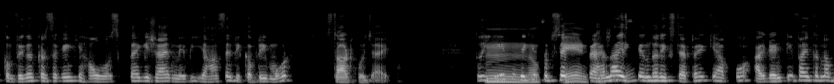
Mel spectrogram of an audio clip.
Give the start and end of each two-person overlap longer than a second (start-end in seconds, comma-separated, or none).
4.8-6.4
